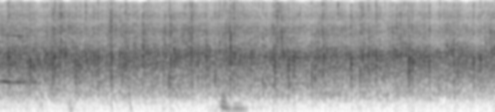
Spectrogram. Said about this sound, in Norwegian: Jeg syns dere skal gi ham en, en heidundrende applaus.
